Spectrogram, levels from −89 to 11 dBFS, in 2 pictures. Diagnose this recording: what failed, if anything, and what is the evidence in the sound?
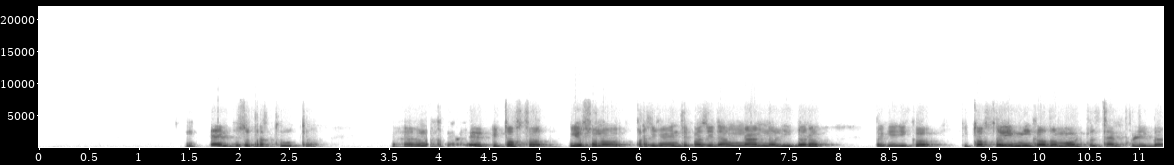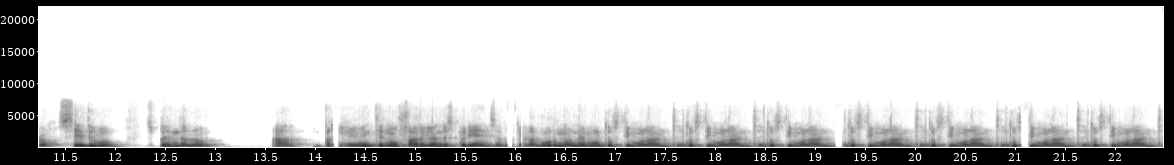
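AMR wideband (HD Voice) codec damage runs through the whole speech clip, at a stage of codec coding. The audio has the rough, raspy texture of AMR-WB at 8.85 kbit/s, one of its two lowest rates. The pulse-driven vocal tract model has too few bits to follow the signal, so the decoded speech is plainly coarse. The top band from 6.4 to 7 kHz is only shaped noise, in place of real detail.

Lost AMR speech frames occur at 3.87 to 3.95 s (40 ms), 14.17 to 14.29 s (60 ms), 15.91 to 16.15 s (100 ms spread over 160 ms, longest run 60 ms), 19.20 to 19.30 s (80 ms) and 21.05 to 21.14 s (80 ms). This is a network and radio-link stage fault. Corrupted frames failed their check, and the decoder reused the last good pitch and vocal tract settings at falling gain. That makes each gap drop to near silence within two frames, and then the voice recovers roughly.

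A broken-record loop starts at 17.68 s and lasts to the end. A fragment of about 0.81 s repeats exactly, back to back, six times, and the speech that should have followed is gone. The likely cause is a playback or streaming stage that stalled and kept resending the last buffered piece. The frame-loss dropouts at 19.20 s and 21.05 s fall inside this looping stretch.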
